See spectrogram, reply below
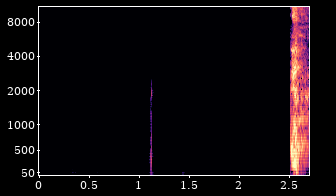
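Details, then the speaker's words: A single abrupt, harsh adult cough during a conversation, cut off at the end. "Sorry, I'm going to cough. No, no worries. Excuse me, everyone."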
